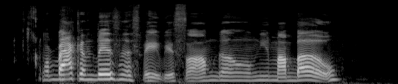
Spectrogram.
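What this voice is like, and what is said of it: Numb-mouthed country accent, Boomhauer-like. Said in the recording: “Your mouth is extremely numb, so please talk funny ... a country accent with my mouth is so numb ... It sounds like Boomhauer.”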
